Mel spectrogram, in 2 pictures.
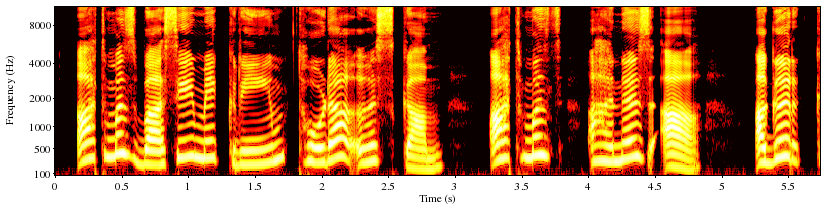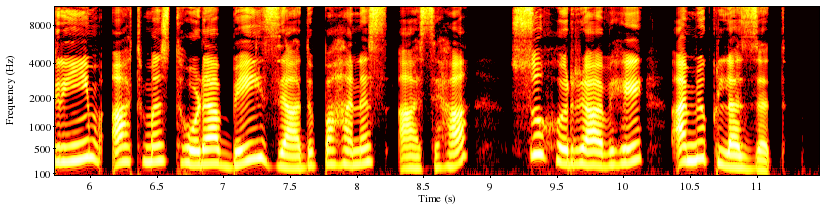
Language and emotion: Kashmiri, neutral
